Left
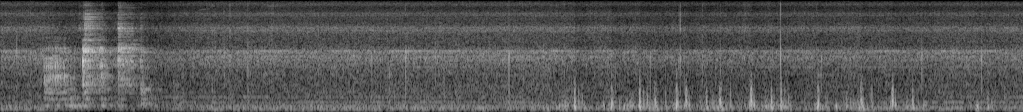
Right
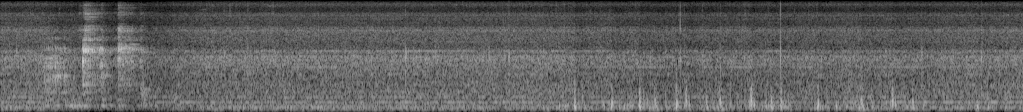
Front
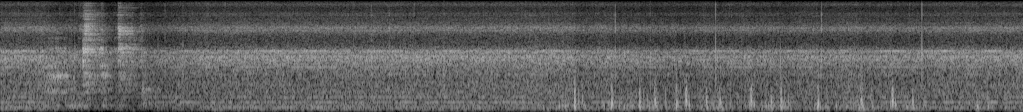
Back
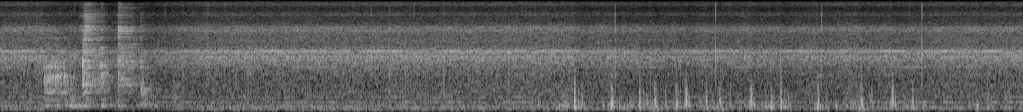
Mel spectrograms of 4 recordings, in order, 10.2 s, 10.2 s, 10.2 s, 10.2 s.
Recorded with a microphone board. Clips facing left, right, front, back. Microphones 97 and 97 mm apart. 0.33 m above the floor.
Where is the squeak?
170° left, 0.9 m.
